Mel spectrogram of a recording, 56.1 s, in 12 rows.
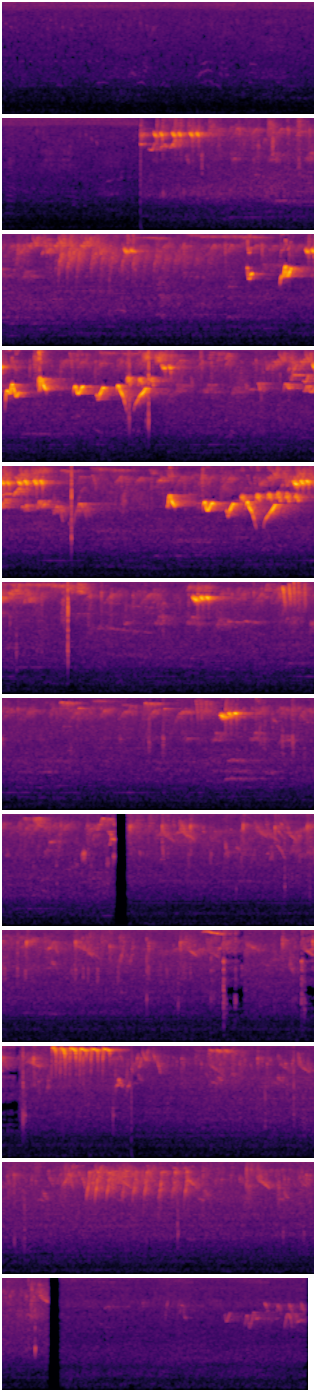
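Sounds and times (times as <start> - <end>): high bird chirps: 10.4 - 16.8
bird whistled song: 13.0 - 16.8, 21.2 - 23.9.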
